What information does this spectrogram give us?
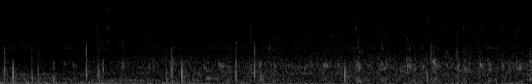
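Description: Hooves of a horse drawing a cab through London streets clip-clop in a steady, continuous rhythm, many quick, fairly faint knocks without pause.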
